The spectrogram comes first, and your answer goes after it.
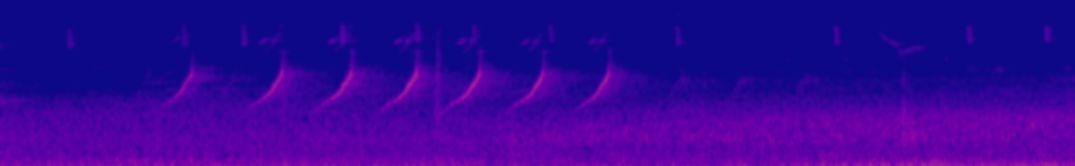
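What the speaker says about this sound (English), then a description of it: "Yep, the birds are singing." Birdsong: a run of sharp, sweeping chirps repeated in quick succession, fairly close, over a steady low background rumble, with a few softer calls afterward.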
